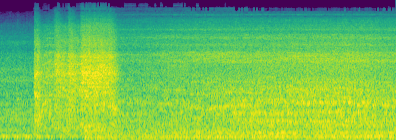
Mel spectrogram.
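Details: Subaru Forester after a no-start diagnosis (wet plugs; cam and crank signals, timing and plugs checked), battery charged, injectors re-enabled, fans disconnected: about a second of fast cranking, then it catches and settles into a smooth, steady idle; normal start.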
